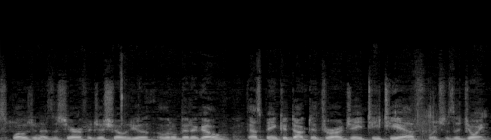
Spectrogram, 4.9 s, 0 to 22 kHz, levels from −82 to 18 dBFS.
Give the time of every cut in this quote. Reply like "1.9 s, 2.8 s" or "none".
none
